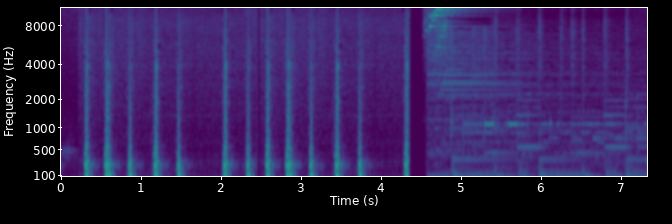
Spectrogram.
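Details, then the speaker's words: Normal heart sounds of a dog: clear, regular lub-dub with no murmur, with background music following. "Para poderla auscultar el corazón, nos ubicamos al lado del olecrano y ubicamos nuestra mano y nos ubicamos en el tercero, cuarto y quinto espacio intercostal para poder escuchar la válvula tanto mitral, aórtica y pulmonar en el lado izquierdo."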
